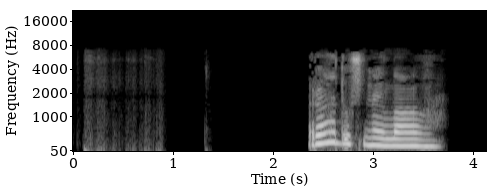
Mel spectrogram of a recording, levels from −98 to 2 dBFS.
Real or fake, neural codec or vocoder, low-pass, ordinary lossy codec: real; none; 7.2 kHz; MP3, 32 kbps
